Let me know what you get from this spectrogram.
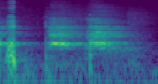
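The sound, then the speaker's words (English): A beagle mix dog named Petunia, a 'meagle' (a miniature pinscher mix), barks: one short, sharp yip followed by two longer, drawn-out baying barks in quick succession, with no one talking. “She is a meagle, which is a real thing.”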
